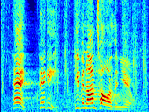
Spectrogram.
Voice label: female marine; marine sassy; h2dialogue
